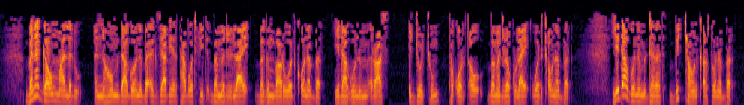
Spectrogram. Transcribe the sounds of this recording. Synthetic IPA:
bənəɡawmːalːəd̪u | ʔɨnːəɦumd̪aɡo̞nbəɨɡzijaβhe̞ɾt̪ʰabo̞t̪fit̪bəmɨd̪ɾlajbəɡɨmbaɾuwɔd̪kʼo̞nəbːəɾ | jɛd̪aɡo̞nɨmɨɾas | ʔɨd͡ʒːo̞t͡ʃːumt̪ʰəkʼo̞ɾt̪ʼəwbəməd̪ɾəkʰulajwɔd̪kʼəwnəbːəɾ | jɛd̪aɡo̞nɨmd̪əɾət̪bɨt͡ʃːawnkʼəɾt̪ʰo̞nəbːəɾ

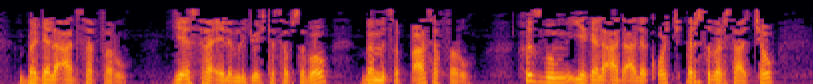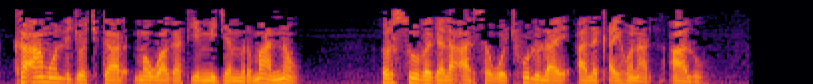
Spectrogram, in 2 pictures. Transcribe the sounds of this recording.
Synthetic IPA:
bəɡəlaʔad̪səfːəɾṵ | jɛɨsɾaʔe̞lɨmlɨd͡ʒo̞t͡ʃːt̪ʰəsəβsɨβəw | bəmɨsʼɨpʼːasəfːəɾṵ | hɨzbumjɛɡəla̰ʔad̪a̰ləkʼo̞t͡ʃːʔɨɾsɨβəɾsat͡ʃːɛw | kʰəʔamo̞nlɨd͡ʒo̞t͡ʃːɡaɾməwːaɡat̪jɛmːid͡ʒɛmːɨɾmanːəw | ʔɨɾsubəɡəla̰ʔad̪səwːo̞t͡ʃːhulːulajaləkʼajɪɦo̞na̰lʔalu

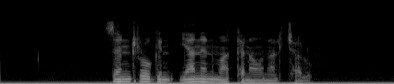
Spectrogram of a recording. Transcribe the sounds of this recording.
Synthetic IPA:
z̥ənd̪ɾo̞ɡɨnjanːɨnmakʰːənawnalt͡ʃʰa̰lṵ

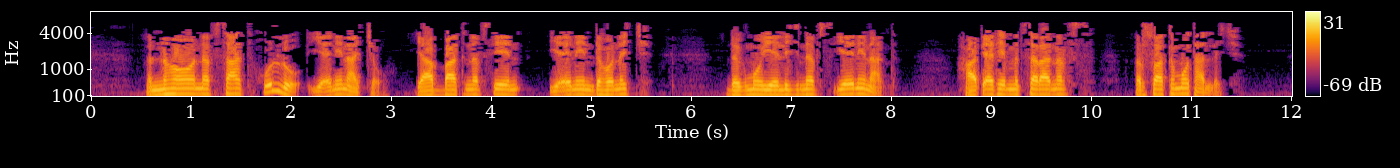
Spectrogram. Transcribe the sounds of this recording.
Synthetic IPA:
ʔɨnːəɦo̞nəfsat̪hulːujɛɨne̞nat͡ʃːɛ̰w | jɛabːat̪nəfse | jɛʔɨne̞ɨnd̪əɦo̞nət͡ʃː | d̪əɡmo̞jɛlɨd͡ʒnəfsjɛɨne̞na̰t̪ | ha̰t̪ʼjat̪jɛmːɨt̪səɾanəfs | ʔɨɾswat̪ʰːɨmo̞t̪ʰa̰lːə̰t͡ʃː

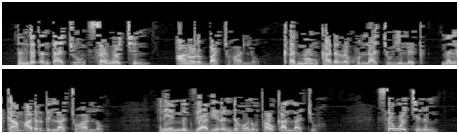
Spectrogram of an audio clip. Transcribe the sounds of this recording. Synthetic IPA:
ʔɨnd̪ət̪ʼɨnt̪ʰat͡ʃːɪhmsəwːo̞t͡ʃːɪn | ʔano̞ɾɨbːat͡ʃːɪɦa̰lːə̰hu | kʼəd̪mo̞mkʰad̪ərːəɡhulːat͡ʃːɛhjɪlɨkʼ | məlkʰamʔa̰d̪əɾɡɨlːat͡ʃːɪha̰lːə̰h | ʔɨne̞mɨɡzijaβhe̞ɾɨnd̪əɦo̞nut̪ʰawkʼalːa̰t͡ʃːɛh | səwo̞t͡ʃːɪnɨm

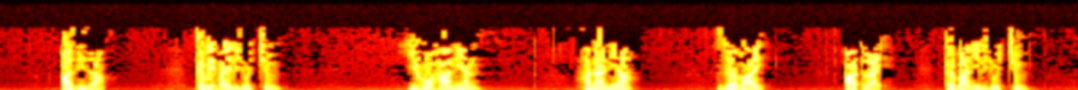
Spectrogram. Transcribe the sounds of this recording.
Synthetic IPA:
ʔaziza̰ | kʰəβeβajlɨd͡ʒo̞t͡ʃːɪm | jɪɦo̞ɦanijan | hananija | zəβaj | ʔat̪ʼla̰j | kʰəbanilɨd͡ʒo̞t͡ʃːɪm

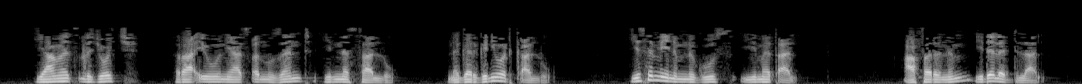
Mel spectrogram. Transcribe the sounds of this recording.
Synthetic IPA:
jɛaməsʼlɨd͡ʒo̞t͡ʃː | ɾaʔewunjasʼənːuzənd̪jɪnːəsːalːṵ | nəɡəɾɡɨnjɪwɔd̪kʼalːṵ | jɛsəme̞nɨmnɨɡusjɪmət̪ʼa̰l | ʔafəɾɨnɨmjɪd̪ələd̪ːɨla̰l

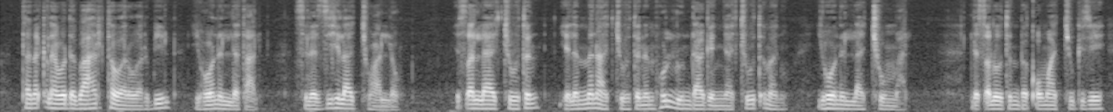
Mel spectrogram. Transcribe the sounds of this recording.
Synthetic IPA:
t̪ʰənəkʼləwɔd̪əbahɨɾt̪ʰəwɔɾwɔɾbil | jɪho̞nɨlːət̪ʰa̰l | sɨləzːihlat͡ʃːɛhalːəhu | jɛsʼəlːajat͡ʃːɛhut̪ʰɨn | jɛləmːənat͡ʃːɛhut̪ʰɨnɨmːhulːuɨnd̪aɡəɲːat͡ʃːɛht̪ʼɨməno | jɪho̞nɨlːat͡ʃːɛwɨmːal | ləsʼəlo̞t̪ʰɨmbəkʼo̞mat͡ʃːɛwɡize̞

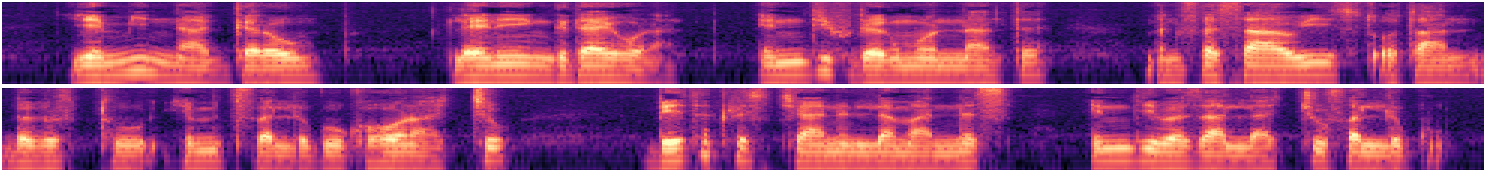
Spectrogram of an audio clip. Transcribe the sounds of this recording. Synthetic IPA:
jɛmːinːaɡːəɾəwm | ləɨne̞ɨŋɡɨd̪ajɪho̞nal | ʔɨnd̪ihud̪əɡmo̞ɨnːant̪ʰə | mənfəsawisʰɨ̥t̪ʼo̞̰t̪ʰanbəβɨɾt̪ʰujɛmːɨt̪ːfəlːɨɡukʰəho̞nat͡ʃːɛw | be̞t̪ʰəkɾɨst̪ʰijanɨnləmanːəsʼ | ɨnd̪iβəzalːat͡ʃːɛwfəlːɨɡu

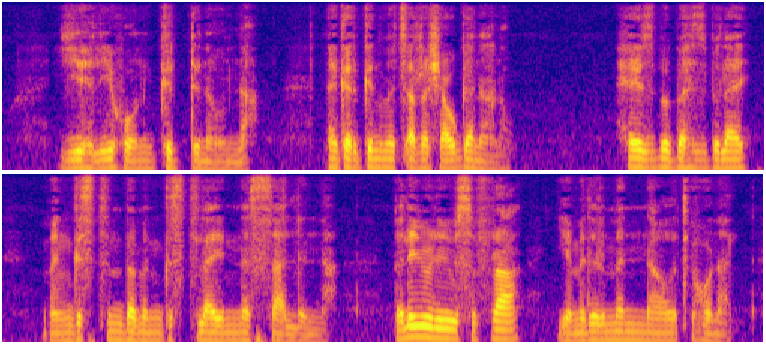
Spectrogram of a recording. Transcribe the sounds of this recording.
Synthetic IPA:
jɪhliho̞nɡɨd̪nəwɨnːa | nəɡəɾɡɨnmət͡ʃʼɛrːəʃawɡənanəw | hɨzbbəhɨzblaj | məŋɡɨst̪ʰɨnbəməŋɡɨst̪ʰlajːɨnːəsalːɨnːa | b̥əlɨjːulɨjːusɨfɾa | jɛmɨd̪ɨɾmənːawɔt̪ʼjɪho̞nal

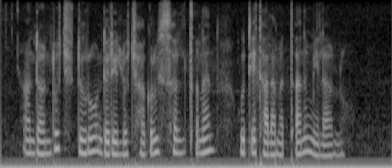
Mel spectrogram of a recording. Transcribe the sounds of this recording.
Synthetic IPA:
ʔand̪and̪o̞t͡ʃːd̪̥ɨɾo̞ɨnd̪əle̞lo̞t͡ʃːhaɡəɾotsəlt̪ʼɨnən | wʊt̪ʼe̞t̪ʰalamət̪ʼːanɨmːilalːu

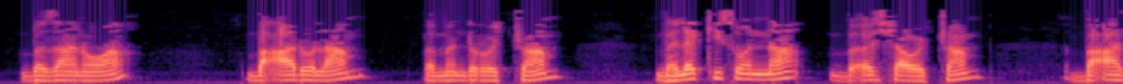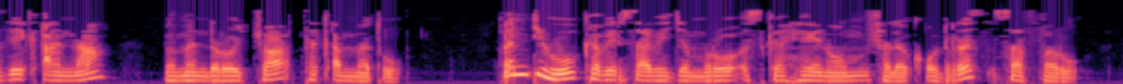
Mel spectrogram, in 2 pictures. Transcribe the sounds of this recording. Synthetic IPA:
bəzanəwa | bə̰ʔad̪o̞lam | bəmənd̪əɾo̞t͡ʃːwam | bələkːiso̞ɨnːa | bəʔɨɾʃawot͡ʃːwam | bə̰ʔaze̞kʼaɨnːa | bəmənd̪əɾo̞t͡ʃːwat̪ʰəkʼəmːət̪ʼṵ | ʔɨnd̪ihukʰəβe̞t̪ʰə̥saβe̞t̪̚d͡ʒɛmːɨɾo̞ʔɨ̰skʰəɦeno̞mʃɛləkʼo̞d̪ɨɾəsːəfːəɾṵ

